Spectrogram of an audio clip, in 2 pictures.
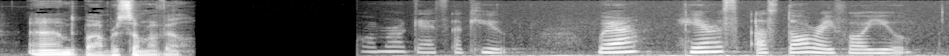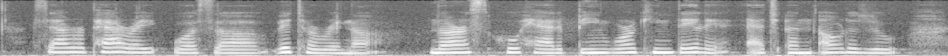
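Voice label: jiangsu, dialects of English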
